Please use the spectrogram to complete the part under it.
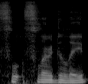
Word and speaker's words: fleur-de-lis: The fleur-de-lis. I don't know. – Fleur-de-lis, but that's fine.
